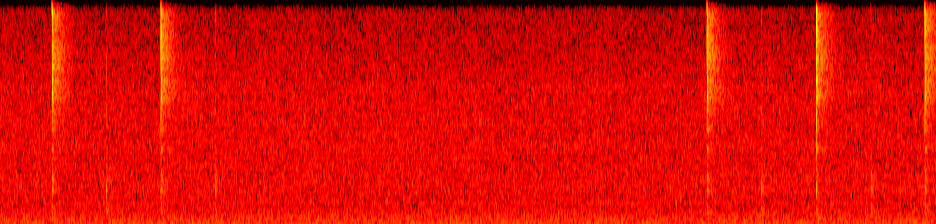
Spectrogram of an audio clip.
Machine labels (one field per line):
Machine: valve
